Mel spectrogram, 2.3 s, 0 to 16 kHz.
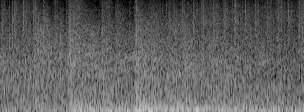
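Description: Howitzer artillery shells crash down in Company of Heroes 2, a dense, continuous roar of heavy explosions filling the whole stretch with no voices over it.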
